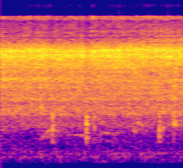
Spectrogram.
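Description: Small-cut chicken gizzards stir-frying in a pan over the stove fire, a steady close sizzling hiss with a few light scraping clinks from stirring, no voices.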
